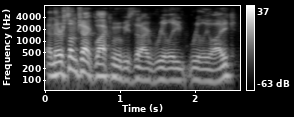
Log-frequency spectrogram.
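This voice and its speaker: A man's voice: on the low side, animated, fast talker, lo-fi sound. A man co-hosting a book podcast, retelling a story in casual, colloquial chat and acting out bits of dialogue. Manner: informal, colloquial, voices characters' lines in paraphrase. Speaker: podcast co-host leading a book read-along.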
